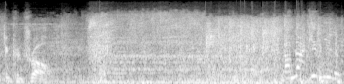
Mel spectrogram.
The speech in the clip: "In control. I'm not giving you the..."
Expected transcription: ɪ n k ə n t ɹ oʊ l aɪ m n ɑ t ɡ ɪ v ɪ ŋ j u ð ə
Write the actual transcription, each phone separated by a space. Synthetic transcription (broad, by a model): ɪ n k ə n t ɹ oʊ l aɪ m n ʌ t ɡ ɪ v ɪ ŋ j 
